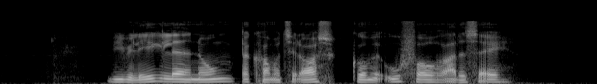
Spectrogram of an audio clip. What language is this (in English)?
Danish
